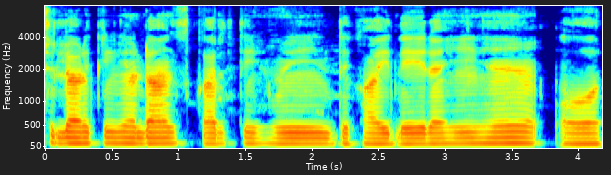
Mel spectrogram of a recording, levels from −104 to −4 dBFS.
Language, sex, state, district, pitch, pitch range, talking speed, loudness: Hindi, male, Chhattisgarh, Korba, 115 Hz, 110-115 Hz, 145 wpm, -25 LUFS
